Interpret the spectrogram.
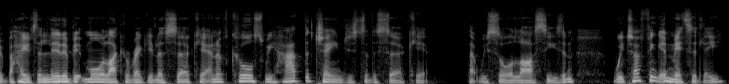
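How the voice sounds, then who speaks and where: Croaky podcast host with a cold. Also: male voice, on the low side, no room sound, clean studio sound. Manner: chatty, upbeat, running the show. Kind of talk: casual podcast chat.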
